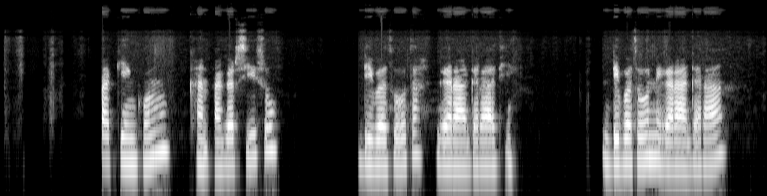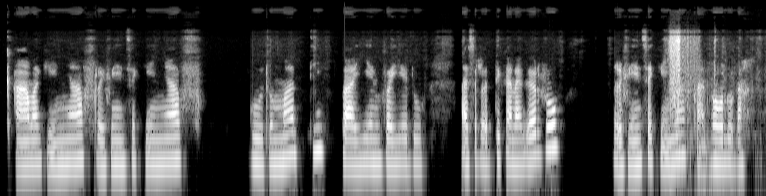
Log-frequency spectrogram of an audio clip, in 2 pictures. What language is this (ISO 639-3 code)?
orm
